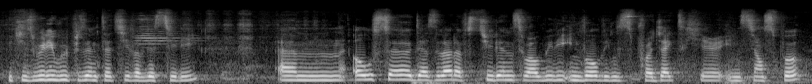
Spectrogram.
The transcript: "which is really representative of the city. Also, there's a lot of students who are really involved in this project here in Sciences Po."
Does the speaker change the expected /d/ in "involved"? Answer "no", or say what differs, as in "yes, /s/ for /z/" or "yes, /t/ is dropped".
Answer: no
